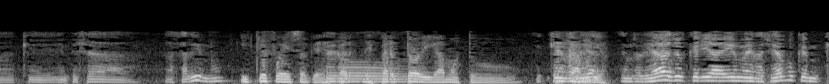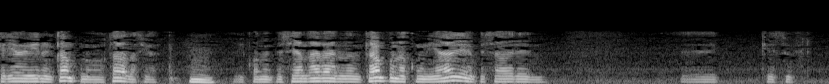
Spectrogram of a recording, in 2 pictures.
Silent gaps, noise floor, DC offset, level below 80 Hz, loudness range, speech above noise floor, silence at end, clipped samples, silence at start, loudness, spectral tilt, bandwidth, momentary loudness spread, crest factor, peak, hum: none; -41 dBFS; under 0.1%; -42 dBFS; 6 LU; 25 dB; 0.2 s; under 0.1%; 0 s; -16 LUFS; -10 dB/octave; 5 kHz; 16 LU; 14 dB; -2 dBFS; none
